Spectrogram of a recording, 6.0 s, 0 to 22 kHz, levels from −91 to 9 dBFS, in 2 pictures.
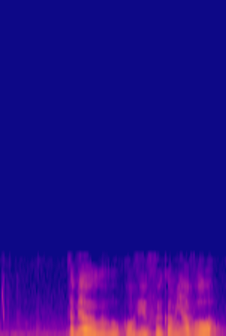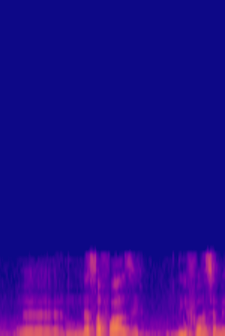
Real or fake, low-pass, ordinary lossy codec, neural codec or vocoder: real; 5.4 kHz; AAC, 32 kbps; none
